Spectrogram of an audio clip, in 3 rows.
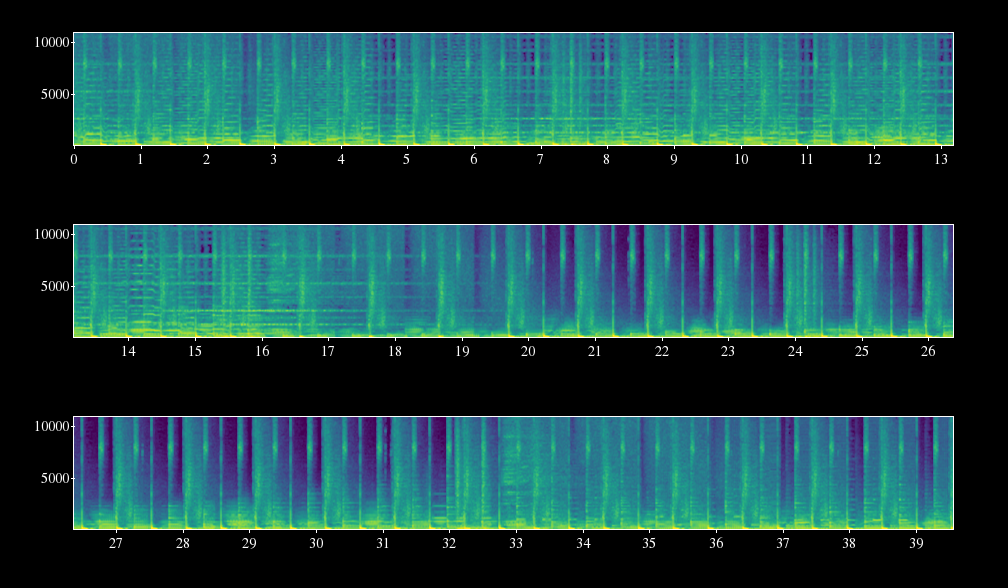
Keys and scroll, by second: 14.9 Escape, 24.4 ctrl+a, 30.6 ctrl+c, 31.5 ctrl+v, 33.1 ctrl+a, 37.1 ctrl+a.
